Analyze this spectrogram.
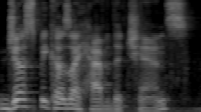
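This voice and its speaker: A man's voice: medium pitch, sing-song, unhurried, fairly bright tone, breathy edge. A man streaming a video game, reacting with wry jokes and frequent laughter. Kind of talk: casual game stream commentary.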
